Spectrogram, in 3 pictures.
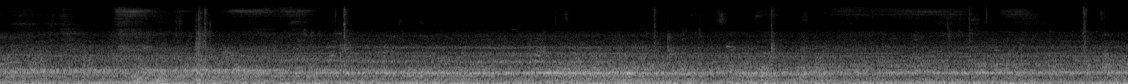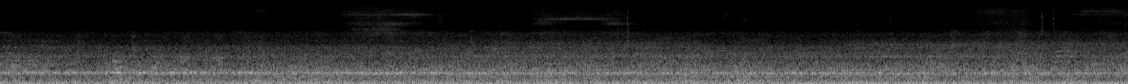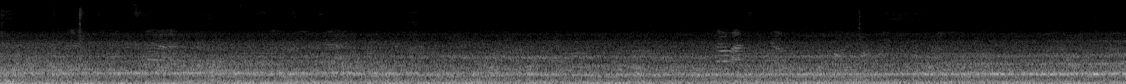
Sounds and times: MRT trains 0.0 - 33.8

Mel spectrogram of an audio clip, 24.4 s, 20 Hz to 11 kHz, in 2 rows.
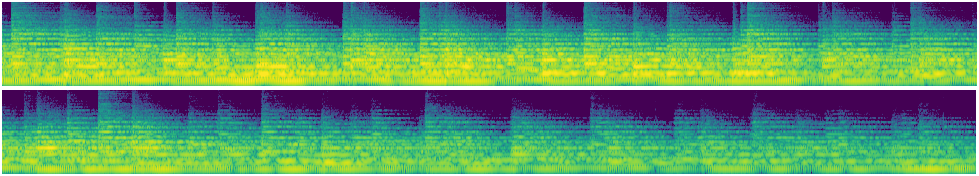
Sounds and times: noon bells on the bell tower 0.0 - 24.3

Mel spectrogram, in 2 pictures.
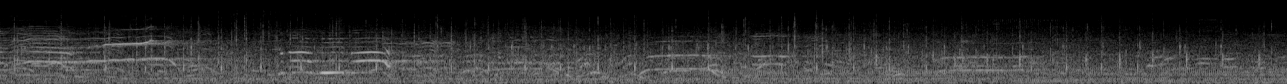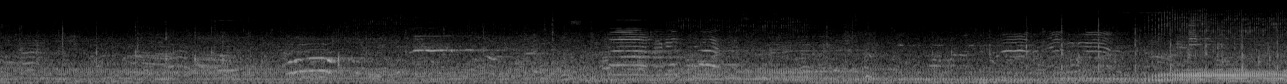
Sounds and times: crowds cheering on the runners 0.0 - 25.7
traffic jam 0.0 - 25.7

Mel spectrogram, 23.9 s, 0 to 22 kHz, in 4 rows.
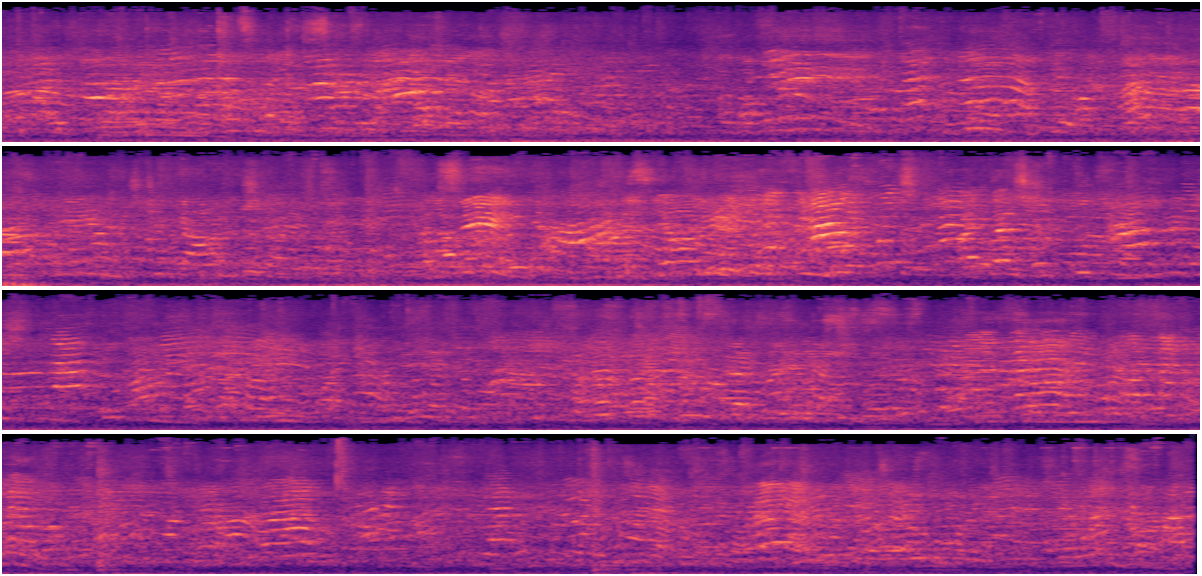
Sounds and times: Children and parents 0.0 - 23.9

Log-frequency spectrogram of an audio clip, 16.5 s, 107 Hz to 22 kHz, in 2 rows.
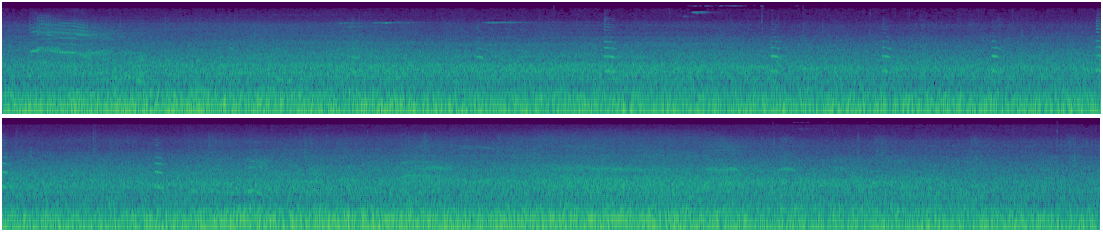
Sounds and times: different types of birds 0.2 - 1.0

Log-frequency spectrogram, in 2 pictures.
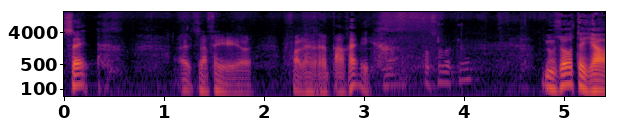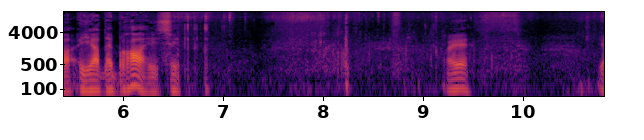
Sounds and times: old worker testimony 0.0 - 10.8

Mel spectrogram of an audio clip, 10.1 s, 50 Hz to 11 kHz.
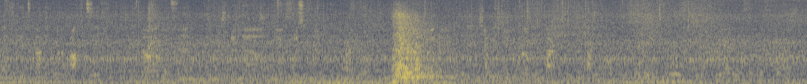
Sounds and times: excavator loading a truck 0.0 - 10.0

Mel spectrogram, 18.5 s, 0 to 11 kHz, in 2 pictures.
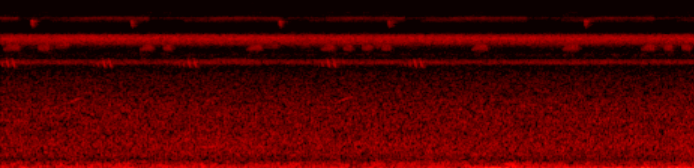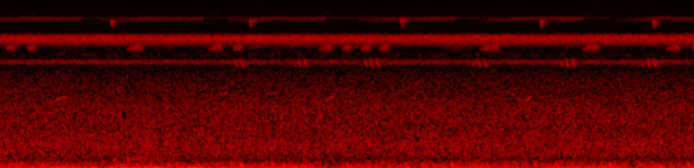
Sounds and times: Insect noise 0.0 - 18.5

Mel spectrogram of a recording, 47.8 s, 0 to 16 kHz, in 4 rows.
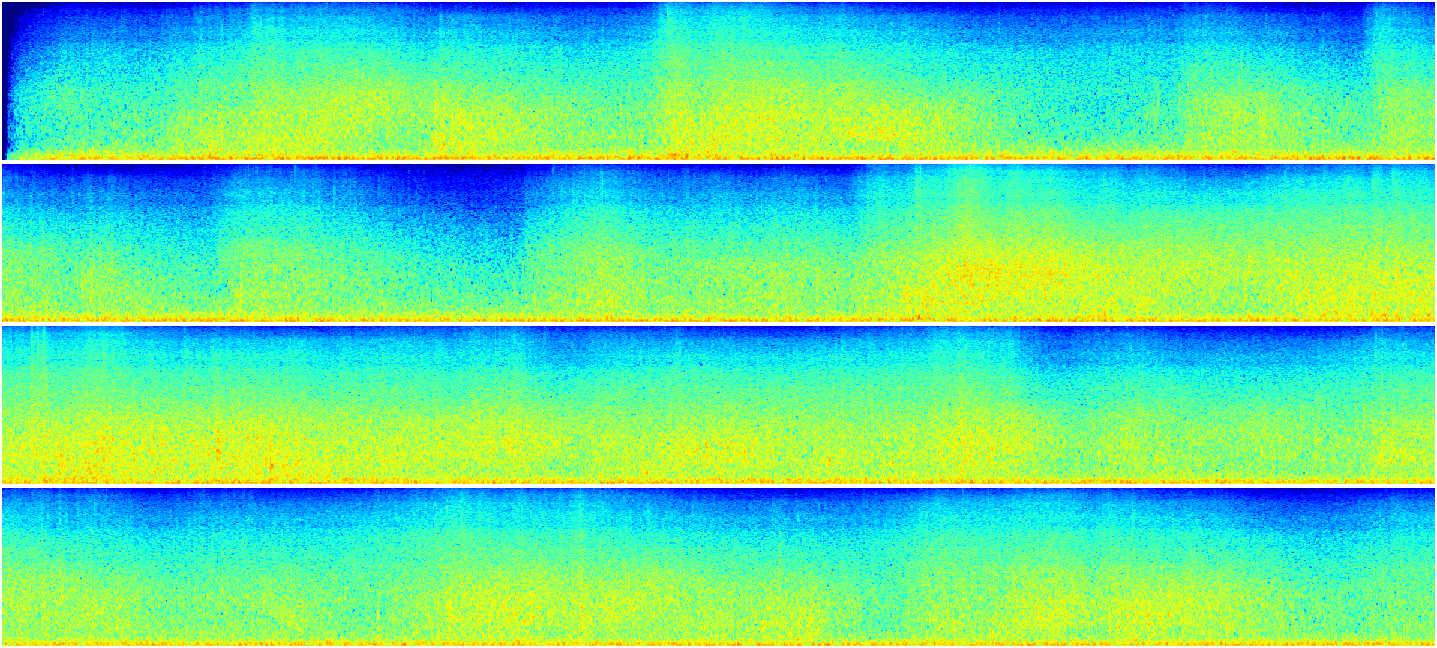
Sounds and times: Surf at the cobblestone beach 0.0 - 47.7
rumbling of the ferryboats' engines 0.0 - 47.7

